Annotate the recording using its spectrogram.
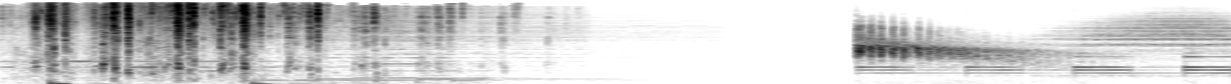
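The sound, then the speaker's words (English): Horse hooves clip-clop in a quick rhythm, fading out into silence, then a bright chiming melody with steady tones begins. “People have been riding horses to get where they need to go for way longer than they've been flying space shuttles.”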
